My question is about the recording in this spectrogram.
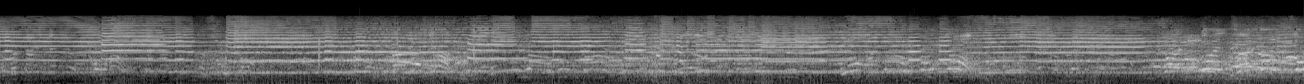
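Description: Many air horns blown at once by a crowd, several steady blaring tones overlapping and changing in blocks every few seconds, with shouting voices underneath.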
